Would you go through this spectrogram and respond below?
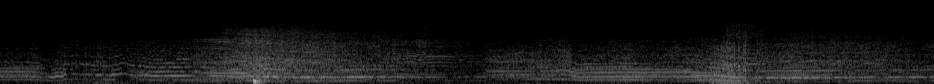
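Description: Race cars on the narrow Nürburgring Nordschleife during an Alfa racer championship round, engines droning and shifting as they pass, with a brief sharp knock and a swelling roar near the end, moderately distant.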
